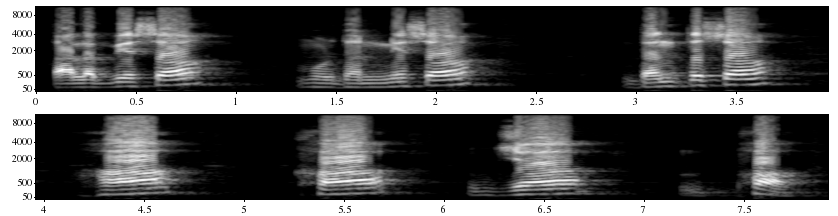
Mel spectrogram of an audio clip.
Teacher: संघर्षी, दो व्यंजनों के उच्चारण में दो उच्चारण अवयव इतनी निकटता पर आ जाते हैं कि बीच का मार्ग छोटा हो जाता है, तब वायु उनसे घर्षण करती हुई निकलती है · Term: संघर्षी व्यंजन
